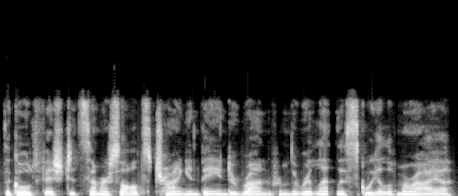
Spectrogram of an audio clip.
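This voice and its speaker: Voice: medium pitch, monotone, normal speed, darkish tone, no echo, studio quality. An audiobook narrator reading a scripted story.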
